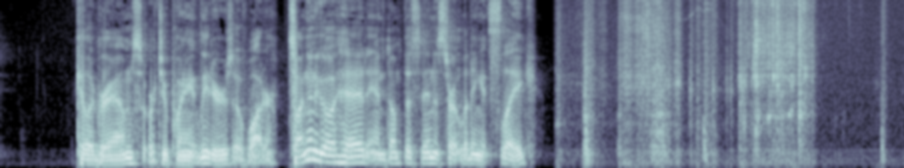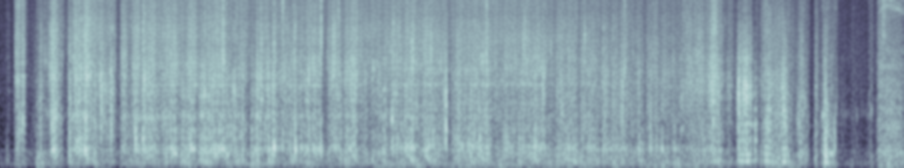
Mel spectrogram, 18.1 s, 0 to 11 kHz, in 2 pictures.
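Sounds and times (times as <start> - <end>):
powder pouring into water: 7.4 - 8.2, 9.2 - 16.9.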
